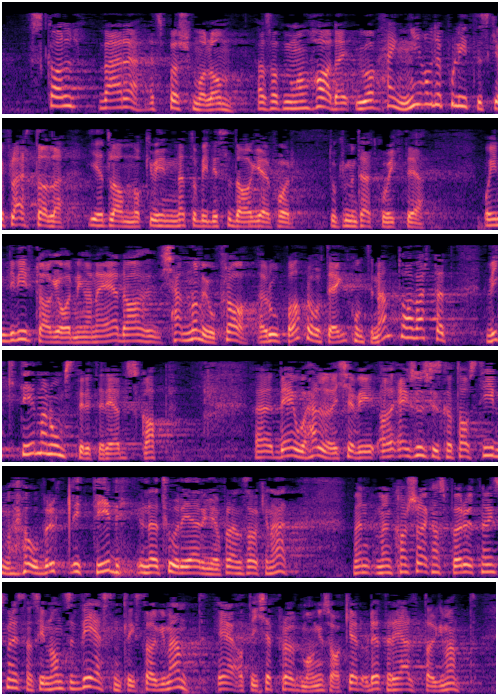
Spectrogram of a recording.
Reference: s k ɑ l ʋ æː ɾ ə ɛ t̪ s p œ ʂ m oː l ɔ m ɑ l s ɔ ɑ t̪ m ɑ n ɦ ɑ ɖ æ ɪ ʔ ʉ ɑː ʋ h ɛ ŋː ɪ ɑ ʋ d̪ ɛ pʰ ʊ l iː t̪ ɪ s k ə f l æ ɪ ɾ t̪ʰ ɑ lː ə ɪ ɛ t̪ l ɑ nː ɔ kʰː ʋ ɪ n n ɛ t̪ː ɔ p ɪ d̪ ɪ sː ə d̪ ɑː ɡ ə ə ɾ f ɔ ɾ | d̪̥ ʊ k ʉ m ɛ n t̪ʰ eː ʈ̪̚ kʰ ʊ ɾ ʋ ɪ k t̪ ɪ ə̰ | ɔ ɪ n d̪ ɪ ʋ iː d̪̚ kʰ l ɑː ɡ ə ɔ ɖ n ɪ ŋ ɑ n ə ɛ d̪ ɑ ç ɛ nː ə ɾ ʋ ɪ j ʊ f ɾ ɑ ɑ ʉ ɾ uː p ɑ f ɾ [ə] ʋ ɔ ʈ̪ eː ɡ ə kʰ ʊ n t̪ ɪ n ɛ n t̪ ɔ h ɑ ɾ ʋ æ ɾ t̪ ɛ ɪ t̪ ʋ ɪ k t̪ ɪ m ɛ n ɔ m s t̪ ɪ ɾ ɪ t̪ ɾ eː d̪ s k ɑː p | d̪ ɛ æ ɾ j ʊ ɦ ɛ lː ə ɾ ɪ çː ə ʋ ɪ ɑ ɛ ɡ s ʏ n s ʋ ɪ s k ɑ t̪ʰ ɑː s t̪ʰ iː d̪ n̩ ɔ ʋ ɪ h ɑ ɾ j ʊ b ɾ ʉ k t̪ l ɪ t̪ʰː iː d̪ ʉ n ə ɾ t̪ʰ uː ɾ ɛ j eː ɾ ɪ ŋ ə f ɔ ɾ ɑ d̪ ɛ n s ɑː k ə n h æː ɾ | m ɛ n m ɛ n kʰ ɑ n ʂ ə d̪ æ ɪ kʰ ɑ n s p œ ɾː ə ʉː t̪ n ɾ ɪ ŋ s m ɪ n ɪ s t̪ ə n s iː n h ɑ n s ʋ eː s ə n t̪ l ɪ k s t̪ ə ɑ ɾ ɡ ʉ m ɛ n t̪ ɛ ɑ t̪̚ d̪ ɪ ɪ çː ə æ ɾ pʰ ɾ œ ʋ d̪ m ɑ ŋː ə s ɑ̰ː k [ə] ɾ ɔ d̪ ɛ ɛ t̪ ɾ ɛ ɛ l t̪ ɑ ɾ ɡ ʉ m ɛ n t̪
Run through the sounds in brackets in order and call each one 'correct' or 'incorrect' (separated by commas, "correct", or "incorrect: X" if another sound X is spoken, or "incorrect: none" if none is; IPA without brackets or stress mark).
incorrect: ɑ, correct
